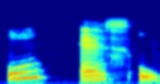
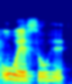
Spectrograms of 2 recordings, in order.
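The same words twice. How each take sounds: First: Drawn-out mnemonic. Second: Said in the usual way. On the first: Shown as a demonstration. Teacher drilling ओएसओ for students, stretched very slowly. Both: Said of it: "याद रखती हूँ ऐसे".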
